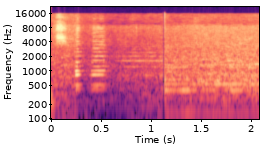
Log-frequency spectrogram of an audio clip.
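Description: Street traffic with a brief car horn toot near the start. From about a second in, steady held tones come in.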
